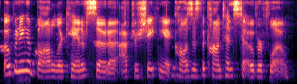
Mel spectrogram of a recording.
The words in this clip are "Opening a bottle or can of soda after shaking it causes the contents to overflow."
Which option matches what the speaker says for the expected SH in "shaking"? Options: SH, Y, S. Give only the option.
SH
